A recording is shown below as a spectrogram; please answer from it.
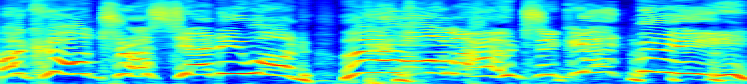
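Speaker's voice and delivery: put-on high, slow scream in a Cockney accent. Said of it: "screaming in a Cockney accent".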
